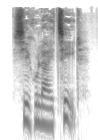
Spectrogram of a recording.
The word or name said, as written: cirkularitet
